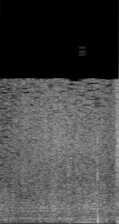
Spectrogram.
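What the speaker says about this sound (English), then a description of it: "Dale, what the heck are you doing with bees?" Bees buzzing steadily and loudly up close, a dense continuous drone with a couple of brief louder bumps near the end.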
